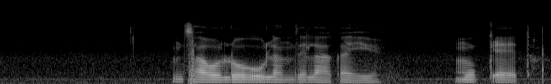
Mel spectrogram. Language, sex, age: Tsonga, male, 21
